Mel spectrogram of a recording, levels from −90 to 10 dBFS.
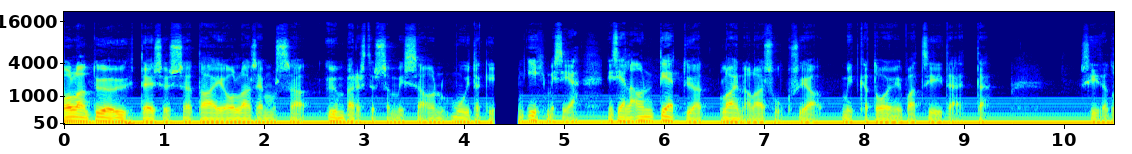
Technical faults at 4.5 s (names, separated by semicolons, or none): mains hum; playback stall; catch-up at higher speed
